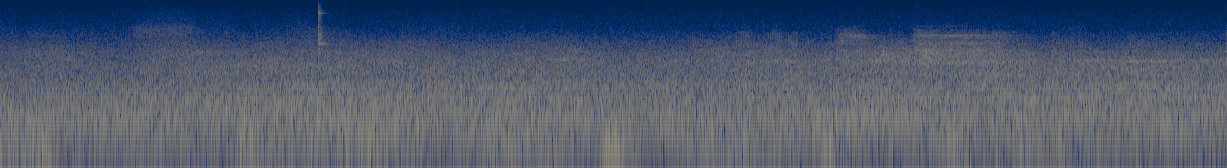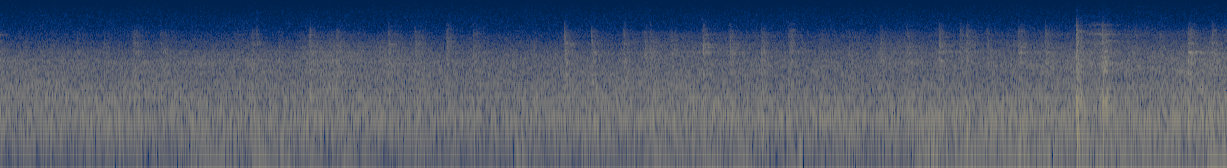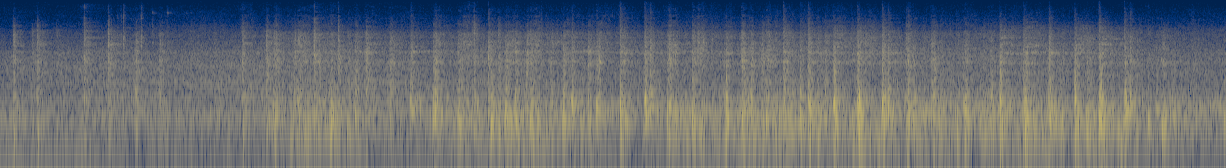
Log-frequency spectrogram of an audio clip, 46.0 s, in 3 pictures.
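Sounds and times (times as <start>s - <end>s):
electric train passing: 0.0s - 46.0s
wheels clacking over rail joints: 22.4s - 46.0s.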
